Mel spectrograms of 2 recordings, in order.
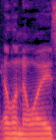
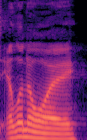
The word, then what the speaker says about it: Illinois: no silent s it's Illinois it's if it was Illinois then it would be ippi all right there's no silent s's in States uh but if you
